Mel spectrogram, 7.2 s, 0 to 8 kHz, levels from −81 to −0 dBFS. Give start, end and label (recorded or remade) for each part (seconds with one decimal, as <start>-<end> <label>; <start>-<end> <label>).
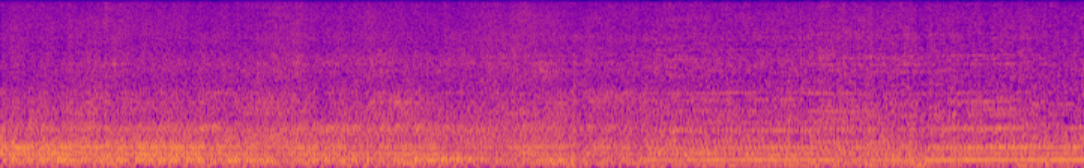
0.0-4.3 remade; 4.3-7.2 recorded

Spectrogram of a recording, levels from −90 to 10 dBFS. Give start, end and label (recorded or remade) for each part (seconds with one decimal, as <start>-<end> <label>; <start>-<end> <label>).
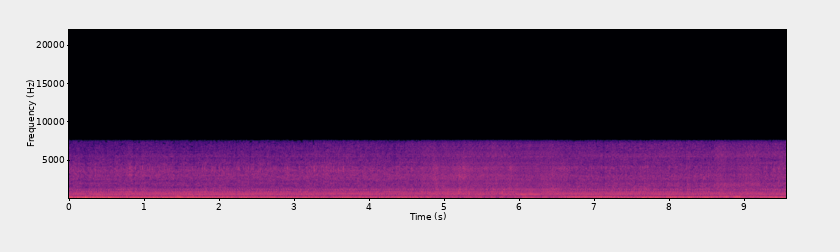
0.0-4.7 recorded; 4.7-6.6 remade; 6.6-8.6 recorded; 8.6-9.2 remade; 9.2-9.6 recorded

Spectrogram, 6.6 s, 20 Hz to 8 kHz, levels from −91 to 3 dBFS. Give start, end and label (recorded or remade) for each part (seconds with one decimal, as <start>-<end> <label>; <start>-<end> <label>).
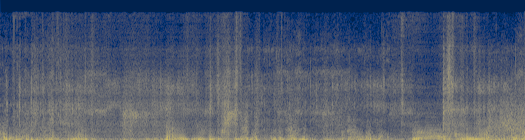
0.0-0.8 recorded; 0.8-3.1 remade; 3.1-4.9 recorded; 4.9-6.1 remade; 6.1-6.6 recorded

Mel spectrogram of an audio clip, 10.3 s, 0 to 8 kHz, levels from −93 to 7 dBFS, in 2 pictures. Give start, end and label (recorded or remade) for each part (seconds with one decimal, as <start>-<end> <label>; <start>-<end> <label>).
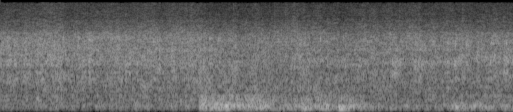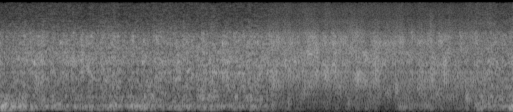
0.0-7.8 recorded; 7.8-9.9 remade; 9.9-10.3 recorded

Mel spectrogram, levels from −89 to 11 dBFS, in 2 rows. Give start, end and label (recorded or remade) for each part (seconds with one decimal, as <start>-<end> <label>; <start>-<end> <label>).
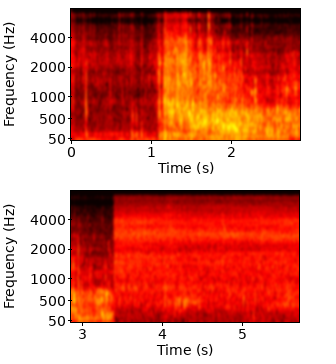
0.0-5.7 recorded

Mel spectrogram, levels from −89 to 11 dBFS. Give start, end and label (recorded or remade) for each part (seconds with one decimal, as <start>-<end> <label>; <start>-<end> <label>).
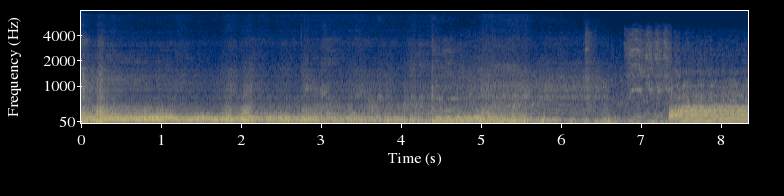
0.0-4.4 remade; 4.4-5.0 recorded; 5.0-6.6 remade; 6.6-8.3 recorded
